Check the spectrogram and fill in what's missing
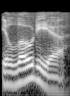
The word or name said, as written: elodea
